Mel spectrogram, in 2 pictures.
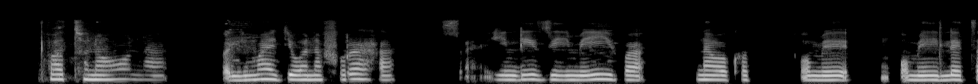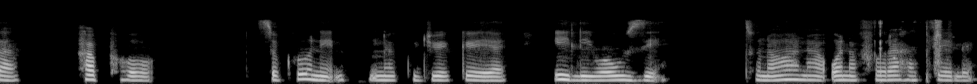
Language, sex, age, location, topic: Swahili, female, 36-49, Wajir, agriculture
